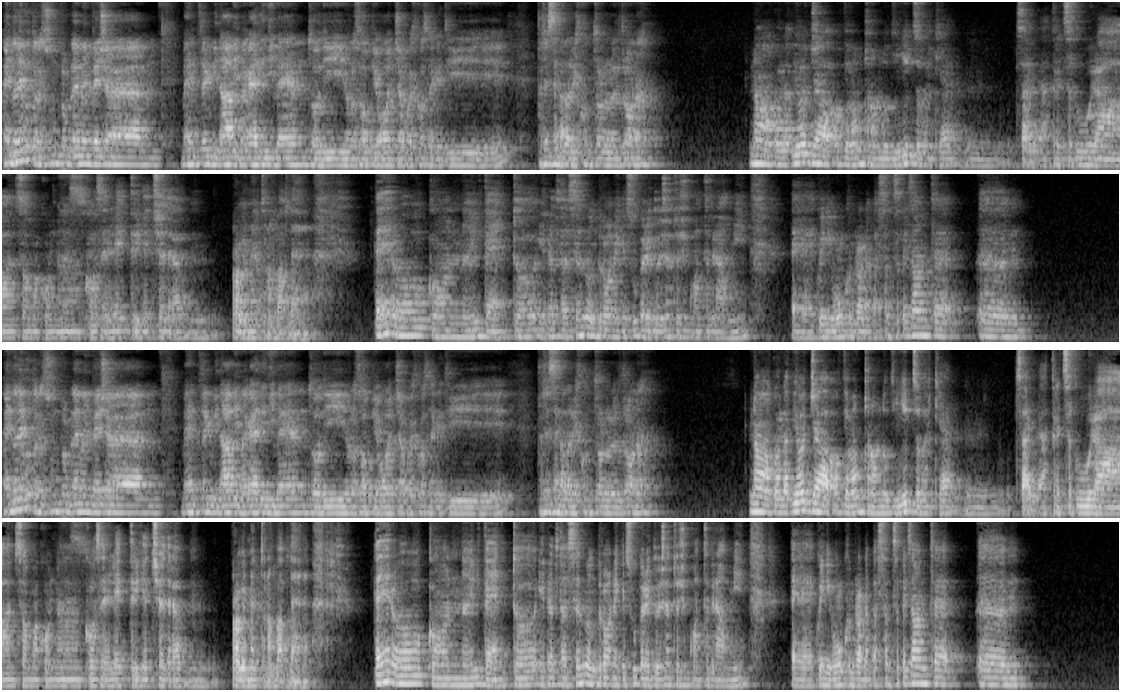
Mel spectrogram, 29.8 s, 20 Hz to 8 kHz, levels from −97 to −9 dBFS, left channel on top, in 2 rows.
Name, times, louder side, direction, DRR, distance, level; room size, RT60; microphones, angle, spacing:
voice 1, 0.0-8.7 15.6-16.2 18.5-18.6, left 1 dB, 60° left, -6 dB, 1.0 m, -30 dB
voice 2, 10.0-17.6 18.0-19.5 19.9-27.6 27.9-28.4, right 4 dB, 85° right, 8 dB, 0.4 m, -29 dB
3.7 x 2.3 x 2.9 m, 0.68 s
head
